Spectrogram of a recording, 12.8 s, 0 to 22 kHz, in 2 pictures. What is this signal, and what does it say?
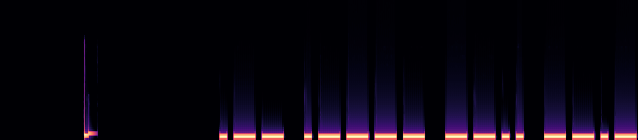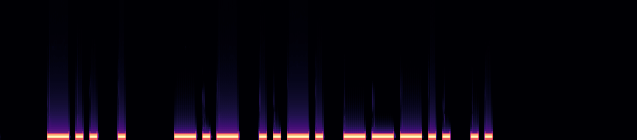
Morse code, heard as a keyed tone, about 17 wpm, 700 Hz. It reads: W1ZQ DE KF8I
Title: USA Callsign DE Callsign - 4 Characters - 17wpm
